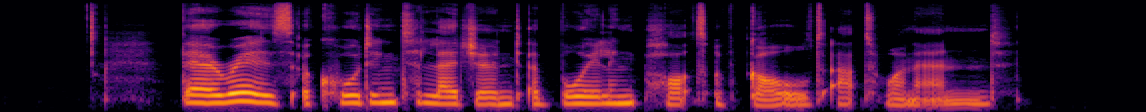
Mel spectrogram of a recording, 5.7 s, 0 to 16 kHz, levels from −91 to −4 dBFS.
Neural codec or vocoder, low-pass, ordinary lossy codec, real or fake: vocoder, 44.1 kHz, 128 mel bands every 512 samples, BigVGAN v2; 14.4 kHz; none; fake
